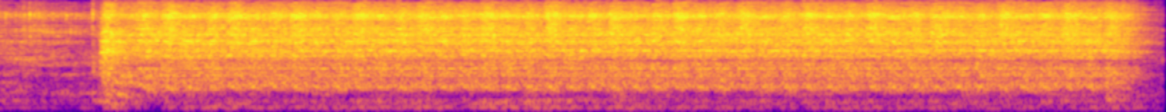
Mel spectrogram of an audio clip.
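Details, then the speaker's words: Perodua Kancil fitted with a converted Japanese turbo engine: steady starter cranking about five seconds, engine never catches; fuse wiring blown, likely from an accidental wrong contact (short), so the engine cannot start. "ah tak boleh start ah tak boleh start so fuse dekat sana dah cut. Okey. Mungkin ada salah salah touching. Jadi bila dah salah touching fuse dekat sana terus dia cut."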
